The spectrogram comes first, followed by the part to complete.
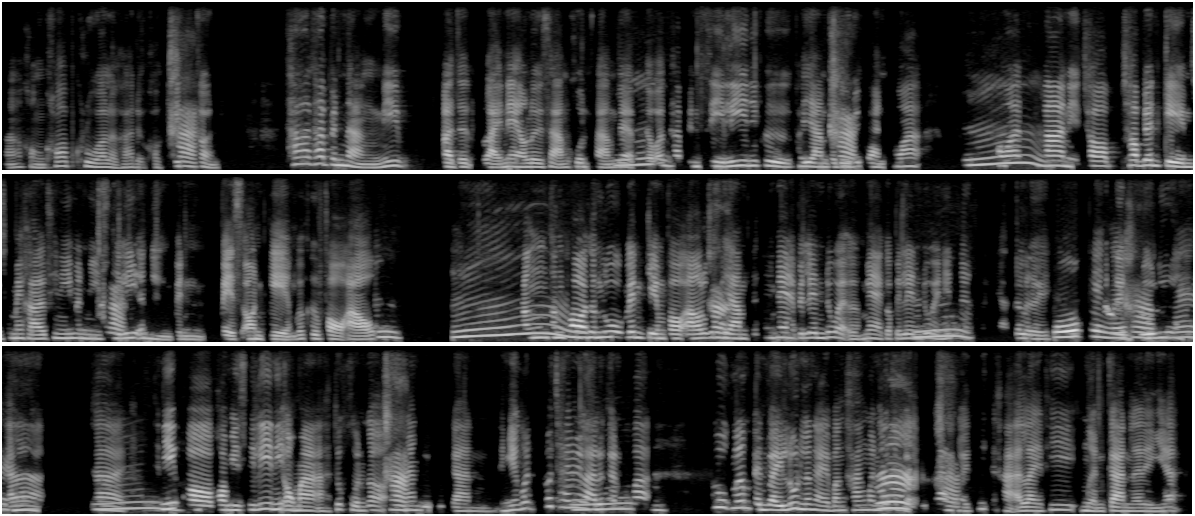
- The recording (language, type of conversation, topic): Thai, unstructured, การดูหนังร่วมกับครอบครัวมีความหมายอย่างไรสำหรับคุณ?
- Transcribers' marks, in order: distorted speech; in English: "Base on game"; drawn out: "อืม"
